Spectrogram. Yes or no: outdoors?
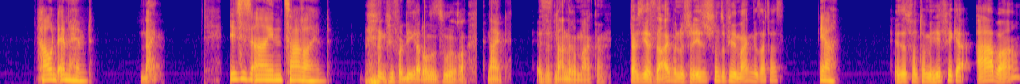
no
